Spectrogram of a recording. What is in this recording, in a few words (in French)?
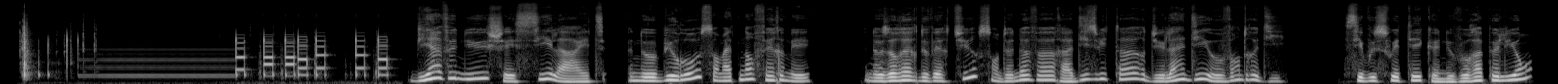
French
